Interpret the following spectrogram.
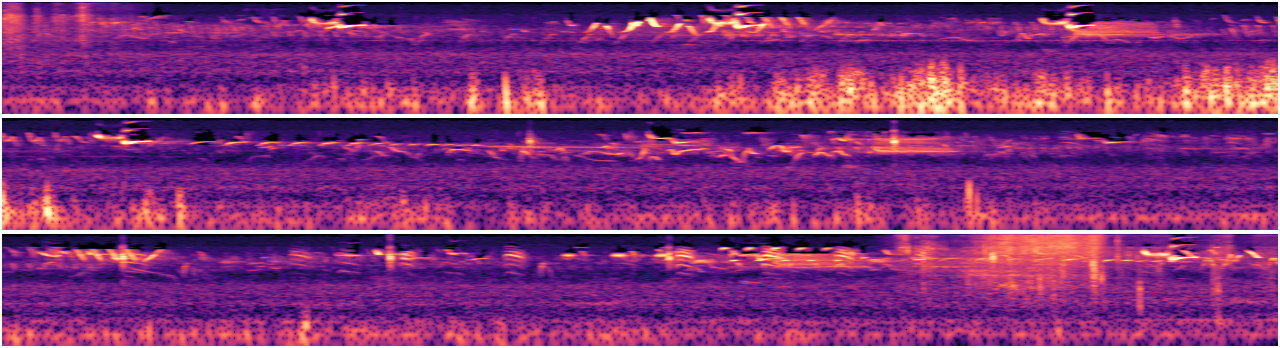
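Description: Several wild birds singing and calling, with repeated short high chirps throughout and a long trill a little after ten seconds in. Low gusts of wind rumble on the microphone, strongest between about four and ten seconds in.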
